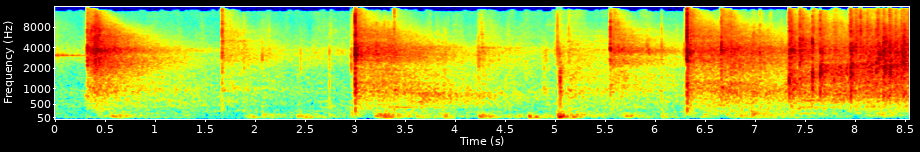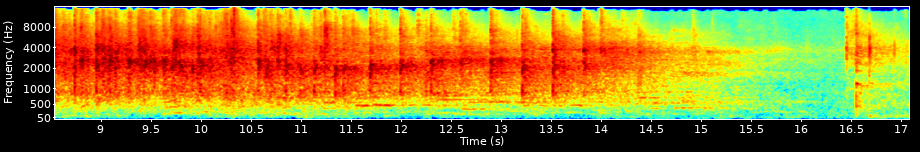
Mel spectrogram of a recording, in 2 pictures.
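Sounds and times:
shuttlecock hits: 0:01.6 - 0:07.3
spectators applauding: 0:07.3 - 0:14.0.

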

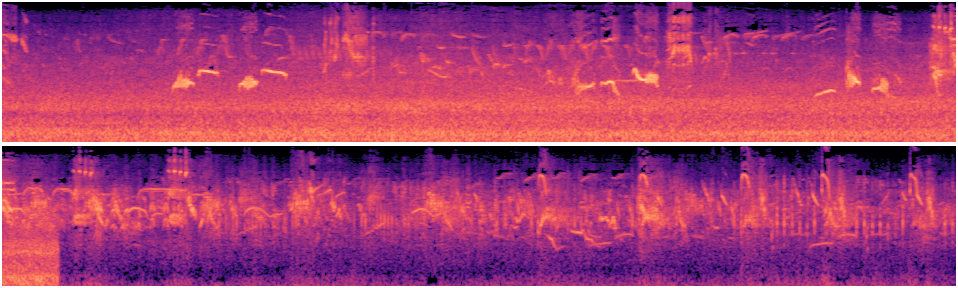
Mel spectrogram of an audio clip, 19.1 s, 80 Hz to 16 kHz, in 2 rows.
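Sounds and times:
blackbird singing: 0:00.0 - 0:19.0
small birds chirping: 0:00.0 - 0:19.0.

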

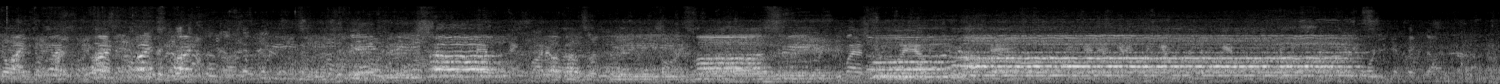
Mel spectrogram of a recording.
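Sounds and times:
men's choir singing in harmony: 0:02.6 - 0:13.9.

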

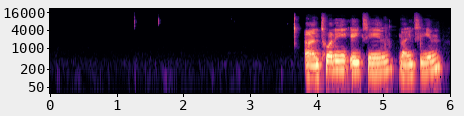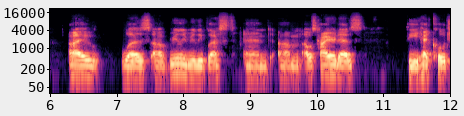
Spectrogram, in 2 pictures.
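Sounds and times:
woman's voice: 0:03.7 - 0:10.7, 0:11.4 - 0:12.0.

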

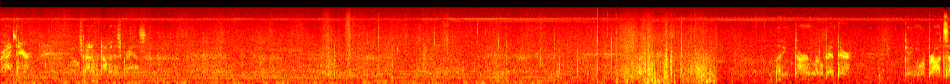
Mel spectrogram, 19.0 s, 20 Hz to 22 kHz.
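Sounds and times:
low mechanical hum: 0:00.0 - 0:18.7
rustling and scuffing: 0:02.8 - 0:14.4.

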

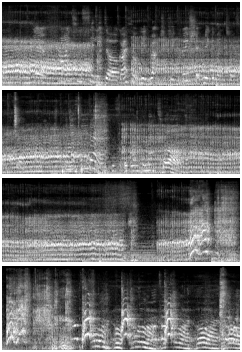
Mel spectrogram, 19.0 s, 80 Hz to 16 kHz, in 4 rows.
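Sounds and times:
background music: 0:00.0 - 0:19.0
dog yelping and whining: 0:14.4 - 0:19.0.

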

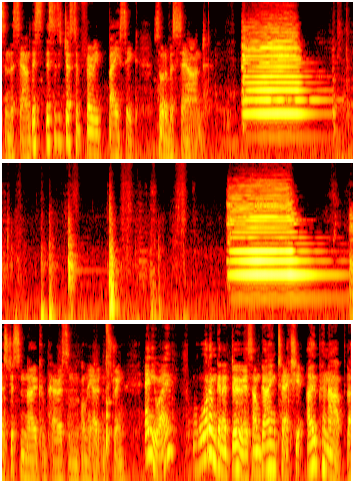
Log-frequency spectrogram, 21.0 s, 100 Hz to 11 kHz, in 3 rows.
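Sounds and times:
violin bowed long notes: 0:04.8 - 0:06.8, 0:11.5 - 0:14.1.

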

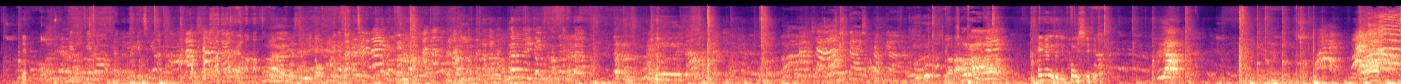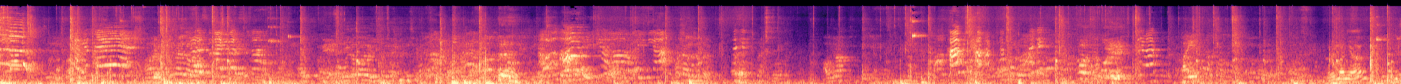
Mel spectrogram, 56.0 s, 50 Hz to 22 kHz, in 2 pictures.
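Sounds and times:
people chattering in echoing hall: 0:00.0 - 0:56.0.

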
